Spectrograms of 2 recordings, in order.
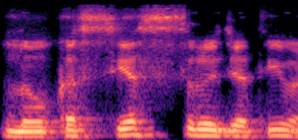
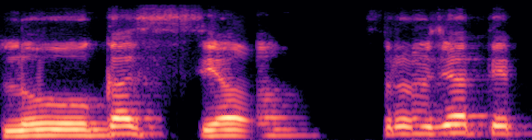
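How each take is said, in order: First: The words run together with an extra hissing sound. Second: A short break separates the two words cleanly. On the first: The speaker calls it wrong. "Issue issue வரக்கூடாது ... வேண்டாம்" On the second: The speaker calls it right. "கஸ்யக்கு அப்புறம் ஒரு pass எடுத்ததுனால ஸ்ரு கரெக்டா வரும்"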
